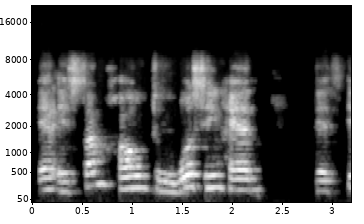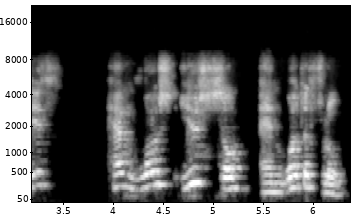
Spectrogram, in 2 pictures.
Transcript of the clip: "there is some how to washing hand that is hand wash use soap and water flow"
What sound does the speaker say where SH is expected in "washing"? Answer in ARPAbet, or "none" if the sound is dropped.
S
